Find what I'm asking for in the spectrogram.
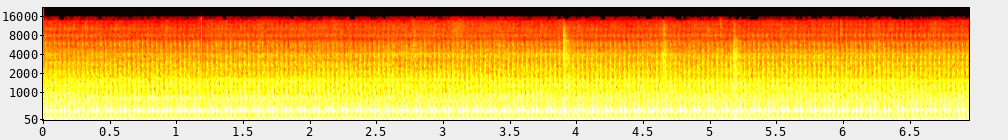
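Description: A loud, steady, engine-like drone with a fast rattling pulse from a fridge's unbalanced condenser fan blade.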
